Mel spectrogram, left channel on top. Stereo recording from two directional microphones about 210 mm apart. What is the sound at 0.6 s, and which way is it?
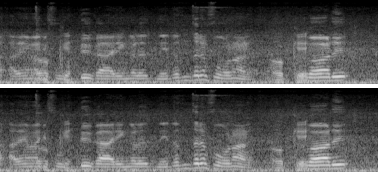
Speech, 15° right (ahead or behind).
